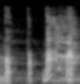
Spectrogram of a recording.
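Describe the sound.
A voice imitates a rooster crowing up close: two short honking notes followed by a longer, strained, rising call, loud and alone, with no other sounds.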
